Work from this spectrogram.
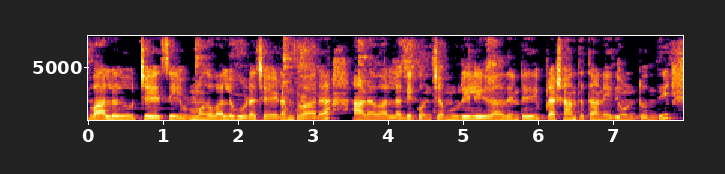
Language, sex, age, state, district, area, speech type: Telugu, female, 45-60, Telangana, Ranga Reddy, urban, spontaneous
